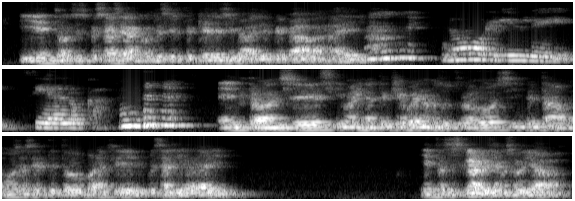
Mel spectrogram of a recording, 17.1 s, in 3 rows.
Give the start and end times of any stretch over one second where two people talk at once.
none

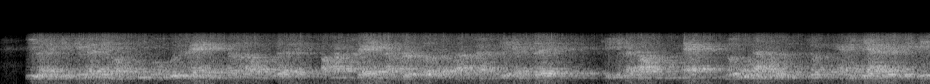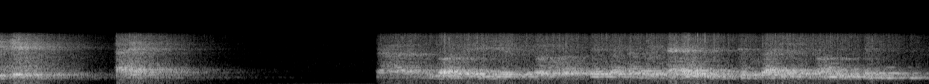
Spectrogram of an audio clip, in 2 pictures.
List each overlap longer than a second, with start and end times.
none

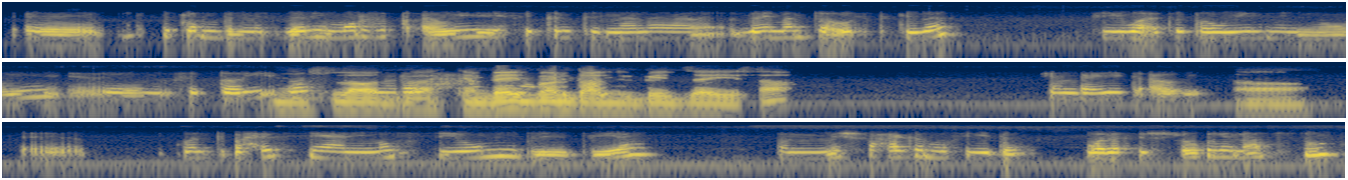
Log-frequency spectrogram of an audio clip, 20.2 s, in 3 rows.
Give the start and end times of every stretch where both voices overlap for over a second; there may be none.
8.1-9.7

